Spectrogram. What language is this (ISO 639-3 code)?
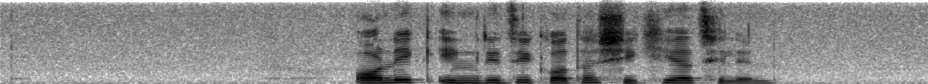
ben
